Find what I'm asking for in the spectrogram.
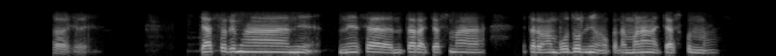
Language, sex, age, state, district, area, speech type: Santali, male, 45-60, Odisha, Mayurbhanj, rural, conversation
